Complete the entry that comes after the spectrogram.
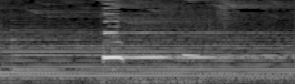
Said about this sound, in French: Eh bien non, c'est l'appel d'un crapaud accoucheur. Trois fois plus petit que son cousin crapaud commun, ce petit amphibien gris aux yeux dorés fait la taille d'un abricot. Le soir venu, il produit de doux sons proches d'une flûte.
